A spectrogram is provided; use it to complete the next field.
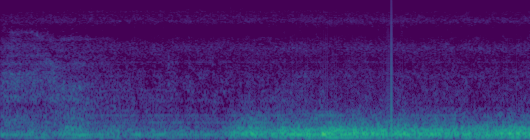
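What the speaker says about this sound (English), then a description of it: "Are you talking about the thunder in the background?" Thunder from storms out in a coastal area, a low, distant rumble that swells and rolls on steadily, heavier in the second half, with no voices over it.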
